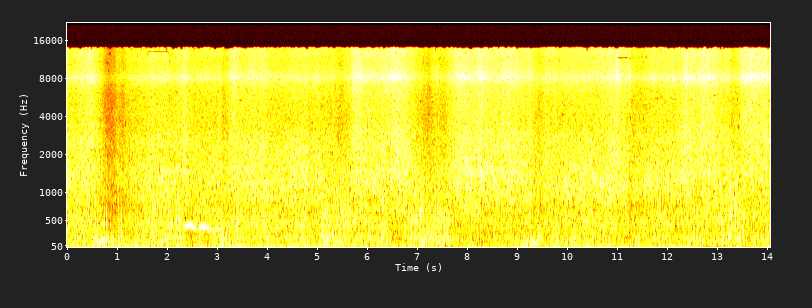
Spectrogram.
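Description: Hurricane-force wind and heavy rain blowing in strong gusts, buffeting the microphone.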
